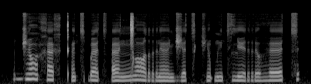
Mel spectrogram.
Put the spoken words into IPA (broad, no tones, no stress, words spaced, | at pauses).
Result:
d͡ʒɑ̃x æxkʼɛ̃t͡sɓæt͡sʼæ ŋ͡ǀɑ rɛ̃d͡ʒɛt͡st͡ʃə̃ɓĩt͡s lʲɛrəɦɛt͡s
